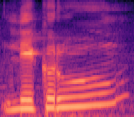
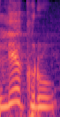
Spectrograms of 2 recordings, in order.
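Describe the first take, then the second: First: The final vowel is drawn out long. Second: The final vowel is short and clipped. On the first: "दुसरा उकार असल्यावर कसं बोलणार ... स्वर लांबणार तो" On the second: "पहिला उकार असता काय कसं बोललो असतं आपण"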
